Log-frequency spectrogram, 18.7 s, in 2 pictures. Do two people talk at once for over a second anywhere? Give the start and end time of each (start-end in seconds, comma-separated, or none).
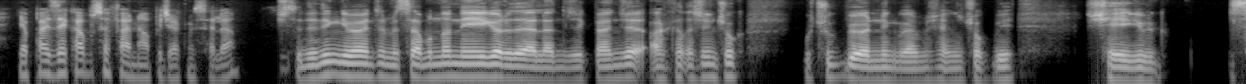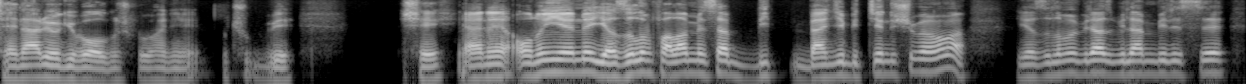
none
